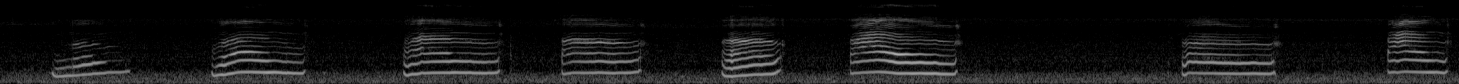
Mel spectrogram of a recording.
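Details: Stray kitten named Bori meowing eight times over about fifteen seconds, each call a clear, harmonic-rich mew lasting under a second and often rising slightly, spaced roughly one and a half to two seconds apart, with soft background hiss and no other voices.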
